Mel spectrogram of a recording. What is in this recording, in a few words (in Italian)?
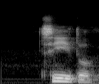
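"fidanzato", Italian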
